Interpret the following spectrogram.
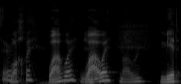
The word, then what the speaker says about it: Huawei: Is that how you pronounce it? Huawei. Huawei.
